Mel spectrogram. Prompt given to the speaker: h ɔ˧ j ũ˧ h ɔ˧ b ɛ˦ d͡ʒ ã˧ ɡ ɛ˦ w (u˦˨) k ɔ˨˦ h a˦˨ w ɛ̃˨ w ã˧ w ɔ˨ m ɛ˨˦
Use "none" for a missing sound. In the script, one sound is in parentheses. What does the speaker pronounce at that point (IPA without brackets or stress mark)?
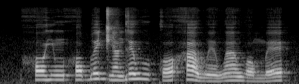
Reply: u˦˨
